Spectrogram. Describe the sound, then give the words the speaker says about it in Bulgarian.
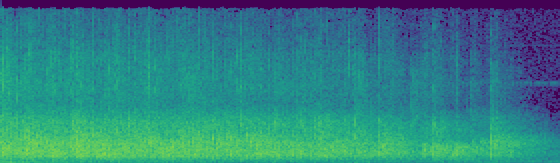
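A church audience claps together in sustained, dense applause, a steady wash of many hands that holds fairly loud throughout and eases slightly toward the end, with no speech over it. “О, хайде, ако вярваш в това, защо не му дадеш едно дарение на ръкопляскане?”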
